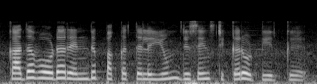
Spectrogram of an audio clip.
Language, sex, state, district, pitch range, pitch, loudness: Tamil, female, Tamil Nadu, Nilgiris, 240-270 Hz, 255 Hz, -16 LUFS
